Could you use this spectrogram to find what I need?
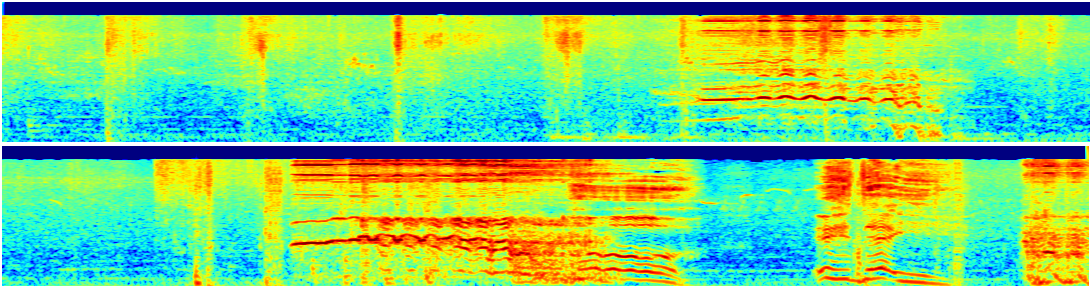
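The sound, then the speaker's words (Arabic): A mare tied up on an island shore near the water neighs loudly several times in long, quavering whinnies. Hooves clop between the calls, and voices can be heard. “الحمد لله، هذا صوت فرس، لست وحيدا على هذه الجزيرة.”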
